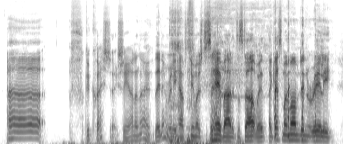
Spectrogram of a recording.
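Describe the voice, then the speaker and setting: Speaking fast-ish with an English accent, a man of medium pitch uses lively intonation and a bright, sharp tone, his loudness swinging widely. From England. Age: 20s. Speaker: tandem instructor and skydiver. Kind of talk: casual chat.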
